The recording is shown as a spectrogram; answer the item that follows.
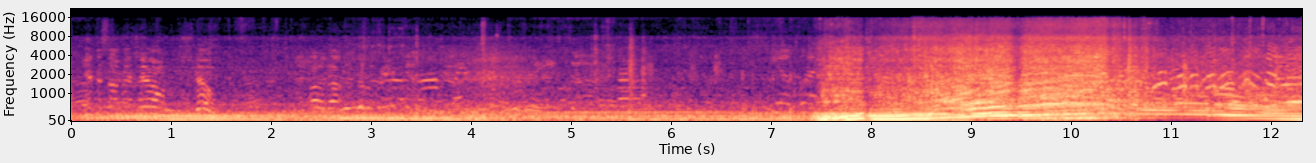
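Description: Off-road 4x4's engine idling, then revved hard about seven and a half seconds in, the pitch climbing and holding high for a couple of seconds before falling back. Tyres spin and throw mud while it is revved, as the stuck vehicle tries to climb out of a mud pit.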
